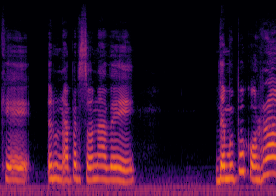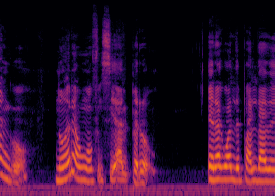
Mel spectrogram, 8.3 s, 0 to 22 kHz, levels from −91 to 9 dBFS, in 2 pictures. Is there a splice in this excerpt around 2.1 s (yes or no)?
no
